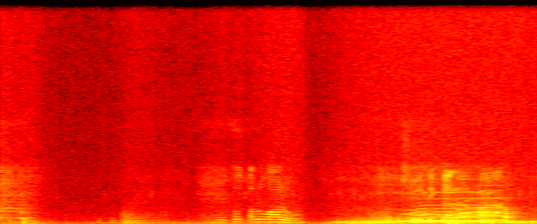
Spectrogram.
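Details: Cattle reacting while being weighed: after men's voices talking nearby, a loud, low, drawn-out moo fills the last second and a half, rich in harmonics.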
